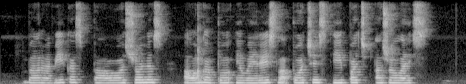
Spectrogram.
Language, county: Lithuanian, Telšiai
